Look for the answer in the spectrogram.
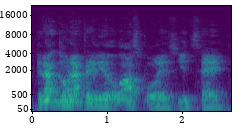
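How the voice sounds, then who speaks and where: A man's voice: on the low side, lively intonation, brisk, bright, forceful tone. Distant, roomy-sounding man chatting casually. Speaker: podcast co-host. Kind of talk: casual chat. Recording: roomy, distant mic, faint noise.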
